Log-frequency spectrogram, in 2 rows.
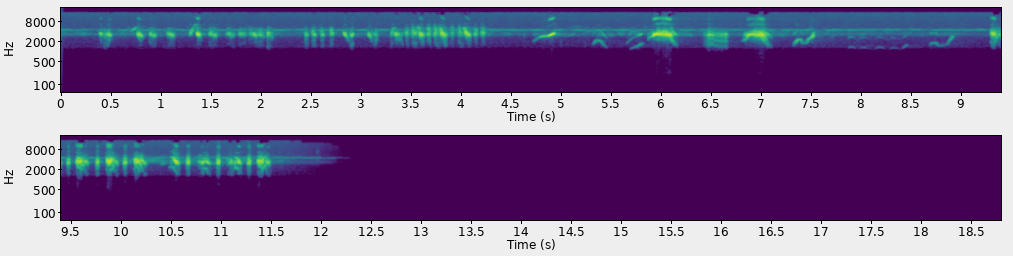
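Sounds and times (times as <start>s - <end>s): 
lesser grey shrike chattering song: 0.4s - 11.6s.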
